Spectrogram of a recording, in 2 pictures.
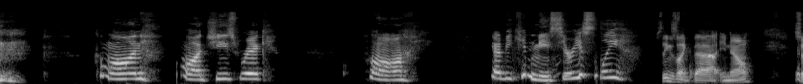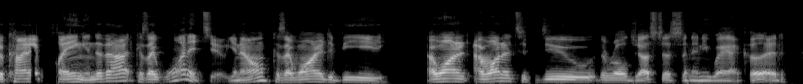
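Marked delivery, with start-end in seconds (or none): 0.0-6.3 very high-pitched character voice. Recalling a line performed in the role: Morty voice. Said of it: "I gotta do the voice".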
